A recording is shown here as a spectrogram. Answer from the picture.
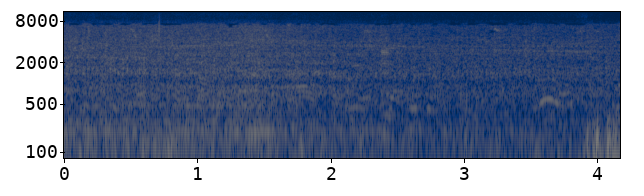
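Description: A motor vehicle's engine running steadily, a low hum, with faint voices in the background.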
